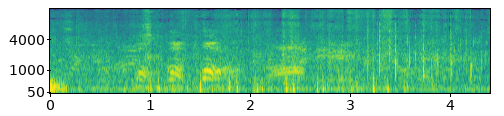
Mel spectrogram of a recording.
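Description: Distant shouted calls from players, heard between about one and two and a half seconds in, over a run of irregular low thuds from running footsteps on grass.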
